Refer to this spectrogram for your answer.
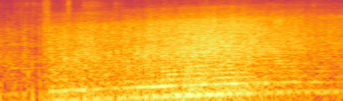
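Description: A steady engine drone with a low tonal hum swells to a peak midway and then eases slightly, like an aircraft idling or taxiing at an airport. No voices.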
